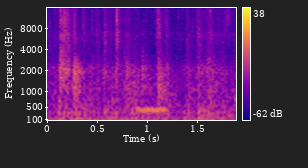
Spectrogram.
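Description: A Giribaz pigeon coos softly once in the middle, a low murmuring call close by amid faint room noise.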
